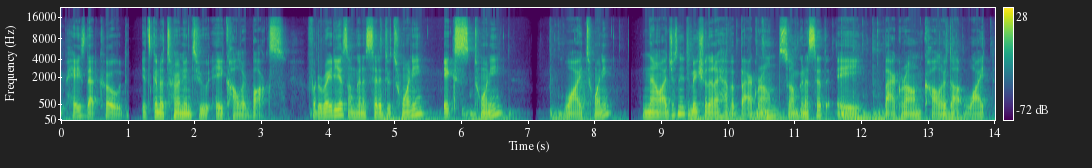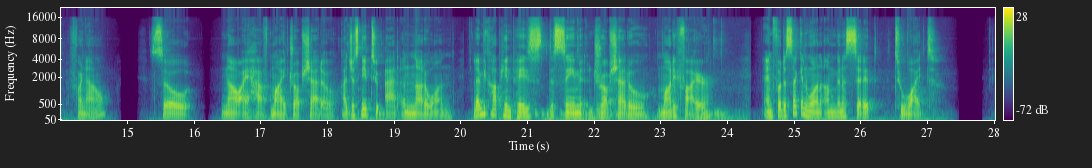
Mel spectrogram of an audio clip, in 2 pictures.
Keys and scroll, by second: 4.4-7.9 typing, 9.4 Return, 9.7-13.9 typing, 18.7 Tab, 21.7 shift+super+c, 22.3 super+c, 22.9 Return, 23.4 Tab, 23.8 super+v.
